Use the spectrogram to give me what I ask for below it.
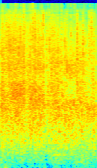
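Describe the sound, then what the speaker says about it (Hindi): Steady, dense applause from a crowd, loud and continuous throughout with no pauses. "बहुत सारी तालियां।"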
